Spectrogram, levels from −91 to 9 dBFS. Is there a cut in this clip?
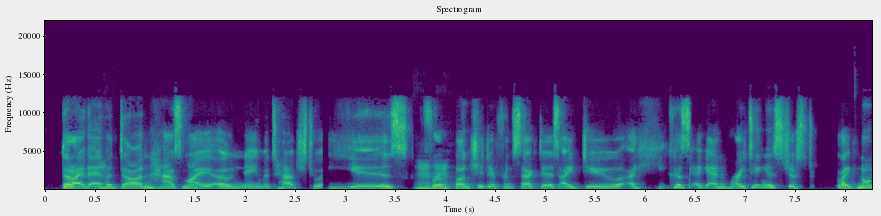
yes; 2 cuts; at 2.8 s, 6.4 s

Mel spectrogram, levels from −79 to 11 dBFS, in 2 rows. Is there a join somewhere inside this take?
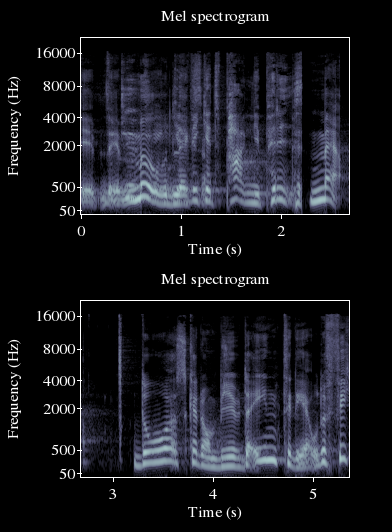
yes; 1 cut; at 2.2 s

